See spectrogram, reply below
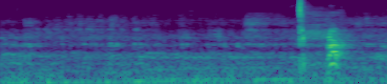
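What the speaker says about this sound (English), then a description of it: "My dog's freaking out." A pet dog indoors barks once or twice sharply at the end, after a quiet stretch of low room noise.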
